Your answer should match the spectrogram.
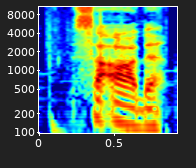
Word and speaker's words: Saade: Saade.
